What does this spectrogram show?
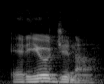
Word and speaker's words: Eriugena: chapter number four of deidre carabines johns cottus eriojina that's how she pronounced it so listen carefully always when a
